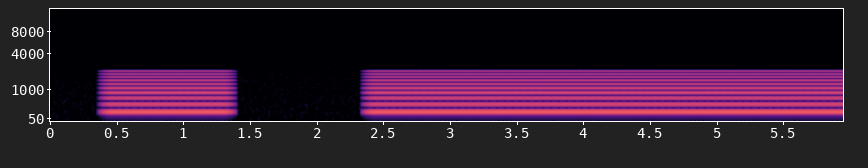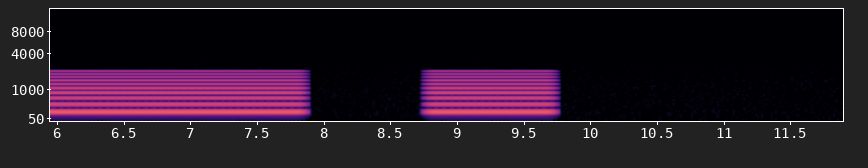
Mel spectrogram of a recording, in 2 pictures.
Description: Ship horn signal, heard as a ship's horn, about 220 Hz. 1 short, 1 long, 1 short. At sea: a vessel at anchor warns of its position.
